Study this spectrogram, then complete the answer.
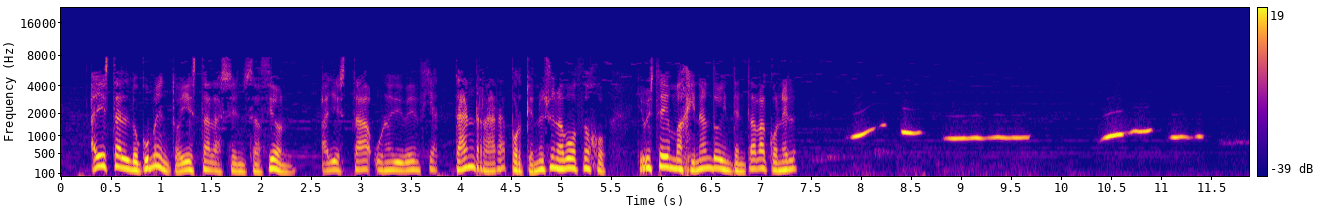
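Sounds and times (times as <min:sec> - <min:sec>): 
speech: 0:00.3 - 0:07.6
person imitating a whistle: 0:07.8 - 0:09.7, 0:10.4 - 0:11.8.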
